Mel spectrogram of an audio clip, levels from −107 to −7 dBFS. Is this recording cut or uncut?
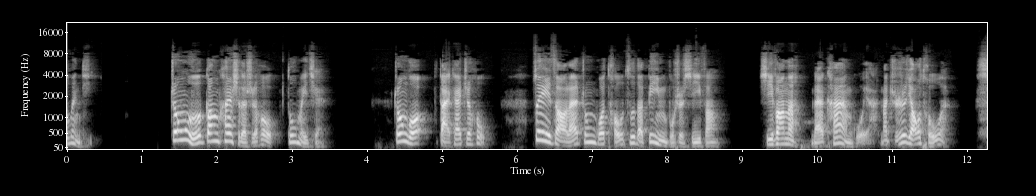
uncut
